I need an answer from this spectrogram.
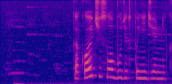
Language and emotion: Russian, neutral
